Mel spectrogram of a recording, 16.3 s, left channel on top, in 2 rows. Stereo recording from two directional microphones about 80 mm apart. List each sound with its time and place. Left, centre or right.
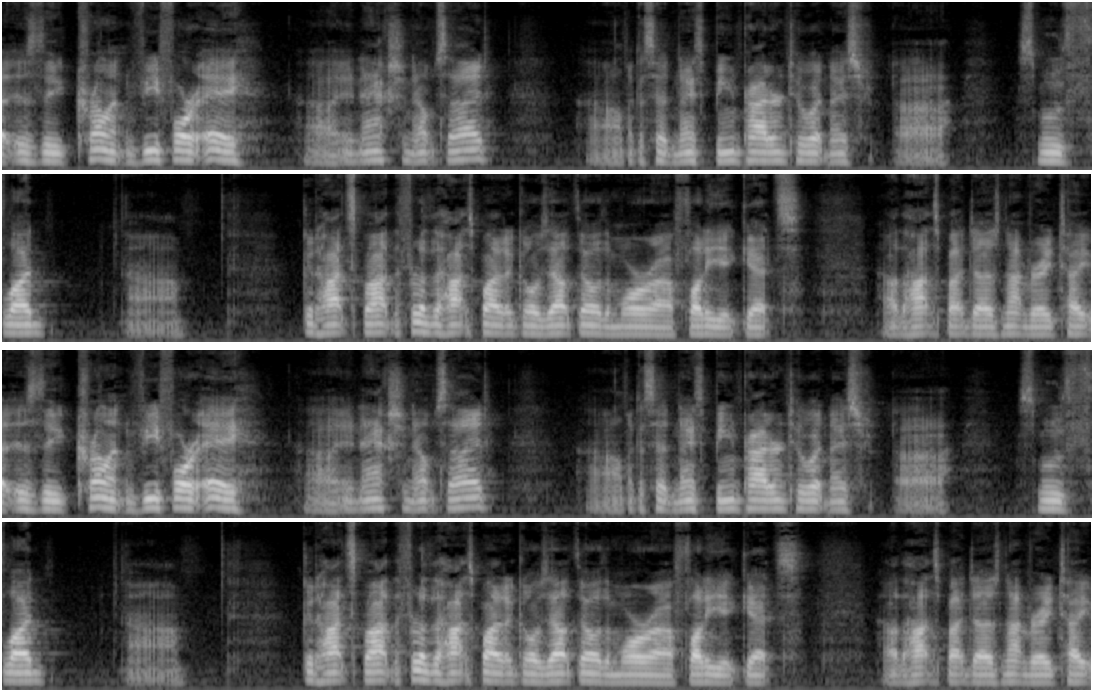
0.0 s speech: centre; by 8.5 s left
9.0 s a sound: centre
10.4 s speech: centre
13.5 s speech: left
13.9 s a sound: left
14.8 s speech: left; by 16.3 s centre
